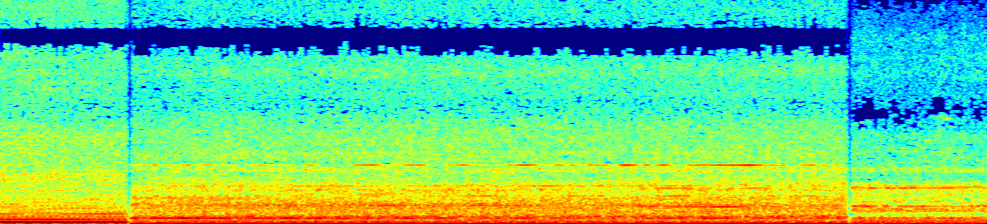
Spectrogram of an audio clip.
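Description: A large diesel engine idles with a deep, steady rumble.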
